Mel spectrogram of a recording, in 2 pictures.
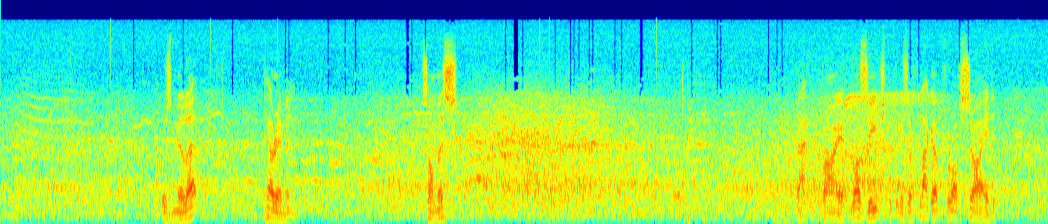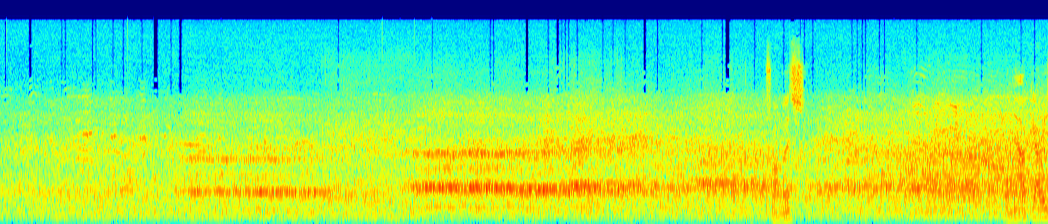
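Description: A large stadium crowd roars and murmurs throughout.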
